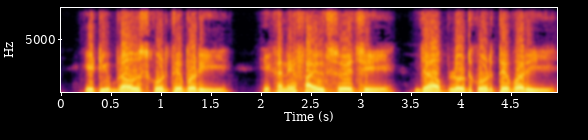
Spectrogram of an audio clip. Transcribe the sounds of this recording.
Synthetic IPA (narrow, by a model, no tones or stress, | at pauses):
eʈibɾawskoɽt̪epəɾi | ekʰanefailsojt͡ɕʰe | d͡ʑaəploɖkoɽt̪epəɾi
